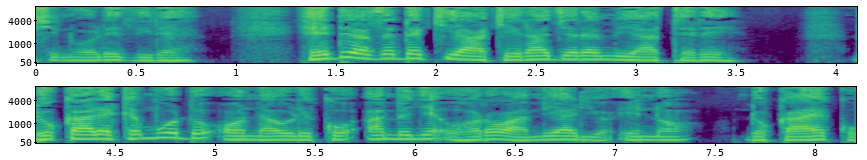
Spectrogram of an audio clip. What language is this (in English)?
Kikuyu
